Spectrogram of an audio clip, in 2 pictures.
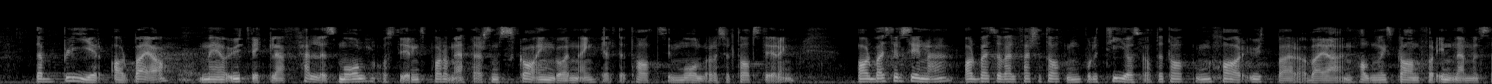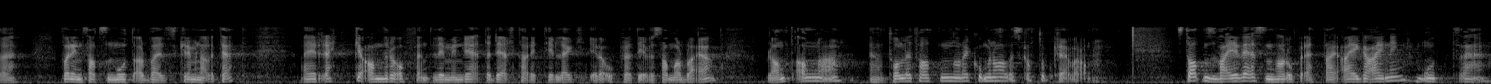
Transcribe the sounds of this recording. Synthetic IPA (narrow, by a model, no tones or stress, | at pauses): d̪̥ɛbliːɾʔɑɾbæɪɑmɛɔʔʉːt̪ʰʋɪkləfɛlːəsmoːlɔ̰st̪y̰ːɾɪŋspʰɑɾɑmʔḛːt̪ə̰ɾsɔmskɑʔɪnɡoːɾɛn̩ʔɛ̰ŋkəlt̪ət̪ʰɑːt̪sɪmoːlɔ̰ːɾɛsʉlt̪ʰɑːt̪st̪y̰ːɾɪ̰ŋ | ɑɾbæɪst̪ʰɪlsyːnəɑɾbæɪd̪sɔʋɛlfæːɖʂət̪ʰɑːt̪n̩pʰʊlɪt̪ʰiːɔskɑ̰t̪ːət̪ʰɑːt̪n̩hɑɾʉːt̪̚bæːɾɑ̰ɾbæɪɑæ̰ɪnhɑnd̪lɪŋspʰlɑːnfɔɾʔɪ̰nɛməsə | fɔɾɪnsɑt̪sn̩muːt̪ʰɑ̰ɾbæɪd̪skʰɾɪmɪnɑ̰lɪt̪ʰeːt̪ | ʔæɪɾɛkːə̰ʔɑ̰nd̪ɾəʔɔfə̰nt̪lɪəmʏnd̪ɪhḛːt̪əɖeːlt̪ʰɑ̰ːɾʔɪt̪ʰɪlːɛɡɪ̰d̪æ̰ɪʔʊ̰pəɾɑt̪ʰḭːʋəsɑmːɑɾbæ̰ɪɑ | blɑ̰nt̪ʰɑ̰nːɑ̰t̪ʰɔlːət̪ʰɑːt̪n̩nɔɖæɪkʰʊmʉnɑːləskɑt̪ːəʊpkʰɾḛːʋə̰ɾɑ̰n | st̪ɑːt̪n̩sʋæɪʋeːsn̩hɑɾʔʊ̰pɾɛ̰t̪ːæɪʔæɪɡɑæɪnɪŋmuːt̪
